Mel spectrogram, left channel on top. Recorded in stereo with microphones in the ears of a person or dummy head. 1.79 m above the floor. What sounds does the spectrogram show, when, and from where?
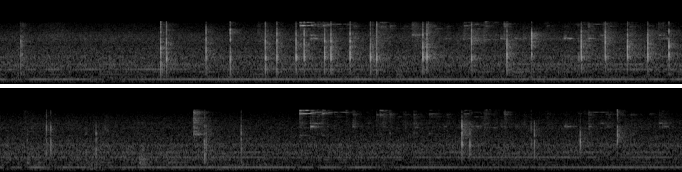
3.0 s keys jangling: 30° right (ahead or behind), 1.5 m; by 6.7 s 50° left (ahead or behind), 1.6 m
